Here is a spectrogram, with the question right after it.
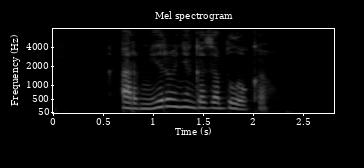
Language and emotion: Russian, neutral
